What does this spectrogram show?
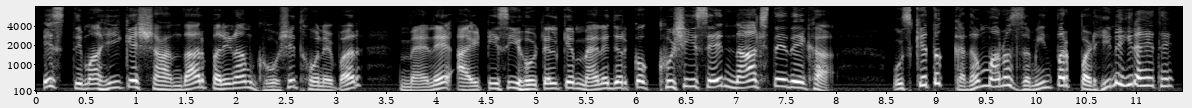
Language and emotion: Hindi, happy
